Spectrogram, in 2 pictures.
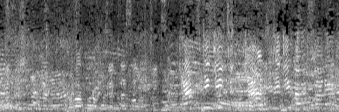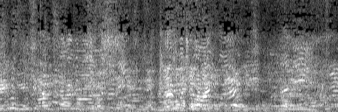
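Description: Indistinct, overlapping chatter of young children and adults talking at once, with no clear words.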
